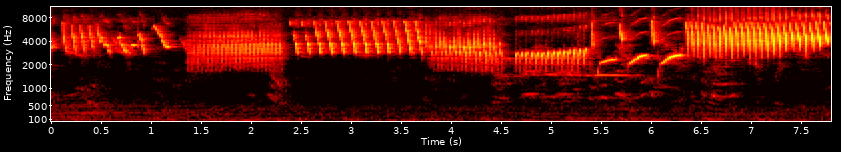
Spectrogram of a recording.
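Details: Canary song used to spur quiet canaries into singing: rapid trills of repeated notes, a buzzy rattling phrase, then swooping whistled slurs and a long fast trill, with faint low background hum.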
